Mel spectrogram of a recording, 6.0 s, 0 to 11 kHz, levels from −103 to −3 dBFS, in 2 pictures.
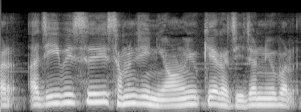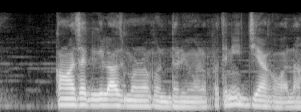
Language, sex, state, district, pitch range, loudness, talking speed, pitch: Garhwali, female, Uttarakhand, Tehri Garhwal, 120-155 Hz, -17 LUFS, 210 wpm, 135 Hz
